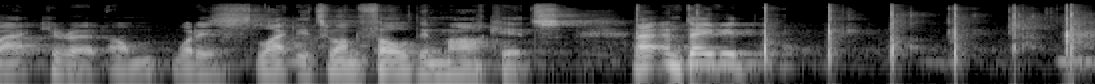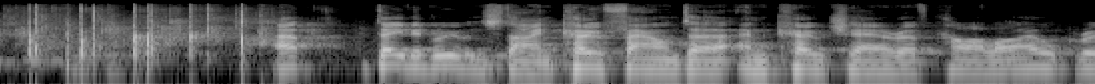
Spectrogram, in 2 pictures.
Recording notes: Experts talk inflation, stagnation and (de-)globalisation at Davos 2022. On this panel at Davos 2022.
